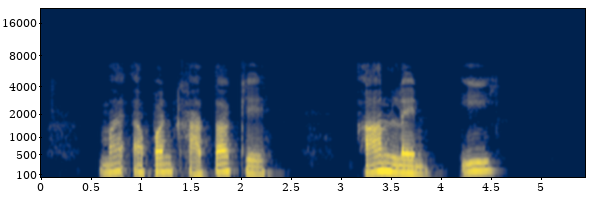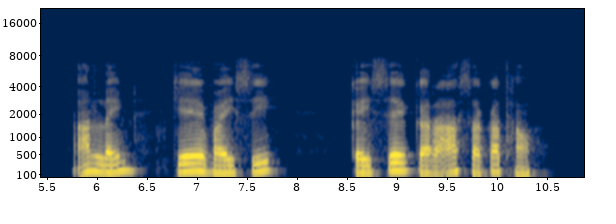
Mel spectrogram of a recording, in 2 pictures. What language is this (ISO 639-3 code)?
hne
